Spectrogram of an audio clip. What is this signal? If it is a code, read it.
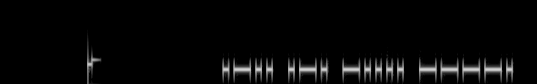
Morse code, heard as a keyed tone, about 22 wpm, 700 Hz. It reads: LR69
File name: practice / 22wpm / Four Letter-Number Combinations - 22wpm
